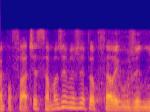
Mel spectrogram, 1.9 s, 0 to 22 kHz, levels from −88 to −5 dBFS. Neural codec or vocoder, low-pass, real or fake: codec, 16 kHz, 1.1 kbps, Voila-Tokenizer; 7.2 kHz; fake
